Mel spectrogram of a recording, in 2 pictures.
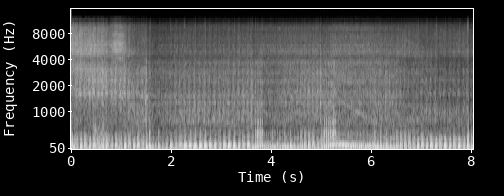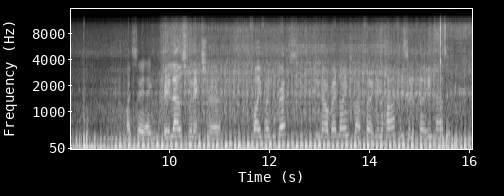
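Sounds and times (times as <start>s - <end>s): motorcycle engine idling: 0.0s - 16.0s.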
